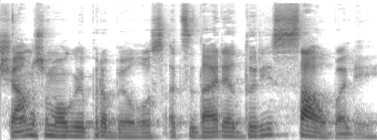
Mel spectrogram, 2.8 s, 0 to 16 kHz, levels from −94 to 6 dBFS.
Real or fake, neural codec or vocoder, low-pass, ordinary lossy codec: real; none; 14.4 kHz; MP3, 96 kbps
